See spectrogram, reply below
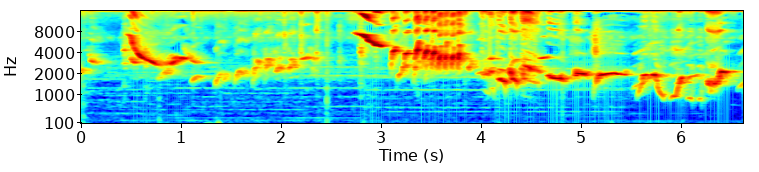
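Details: White-rumped shama tutor song: a rich, varied run of whistled phrases, swooping slurs and rapid chattering notes, growing louder midway into a dense stream of bright whistles, with a faint steady hum behind.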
